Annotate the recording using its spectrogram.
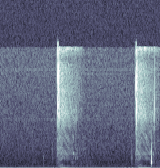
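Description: Near silence, with two faint brief clicks: one just under a second in and one near the end.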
